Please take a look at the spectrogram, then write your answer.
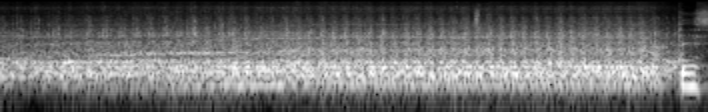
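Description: A quiet, smooth, fast sewing machine stitches fabric in one continuous close whir that stops abruptly near the end.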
